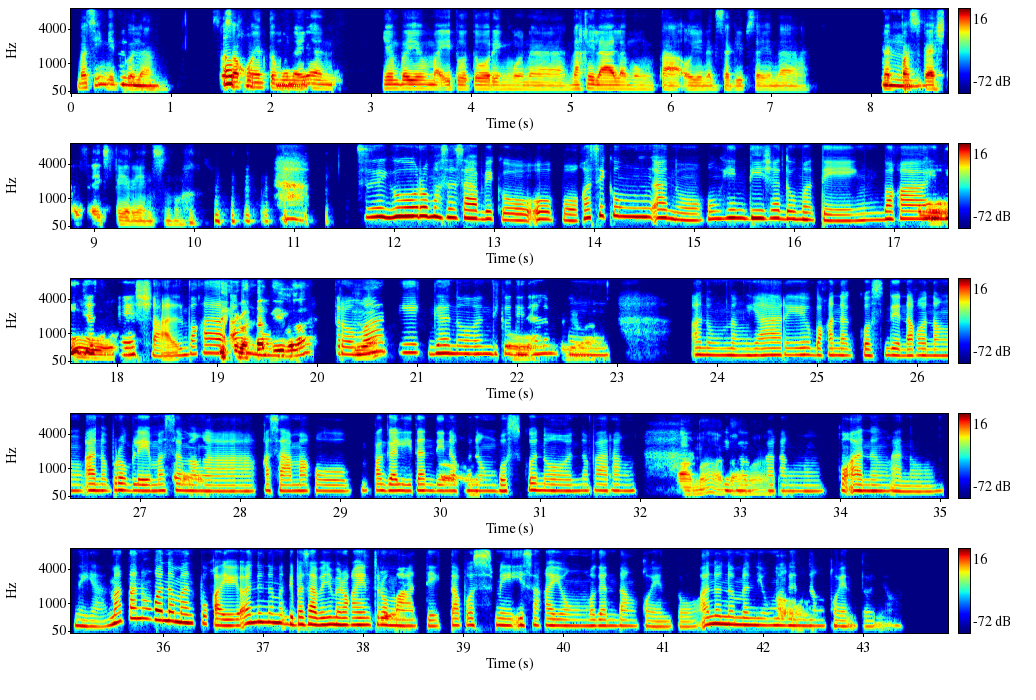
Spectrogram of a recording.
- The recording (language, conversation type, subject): Filipino, unstructured, Ano ang pinaka-di malilimutang karanasan mo sa paglalakbay?
- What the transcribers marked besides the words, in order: other background noise; lip smack; static; gasp; laugh; laugh; tapping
